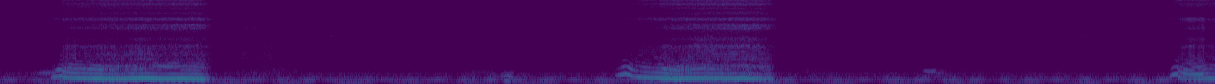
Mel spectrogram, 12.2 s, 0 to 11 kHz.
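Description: Loud, low, rattling snores on the in-breath, about 11 breaths a minute, with quiet exhalations between. Steady background hum.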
